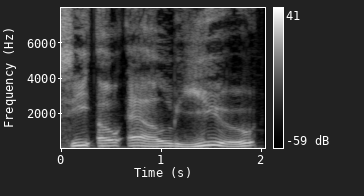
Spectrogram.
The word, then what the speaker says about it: column: But in English, there is no vowel after the N. So it's just C-O-L-U-M-N. And of course, the pronunciation is column.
